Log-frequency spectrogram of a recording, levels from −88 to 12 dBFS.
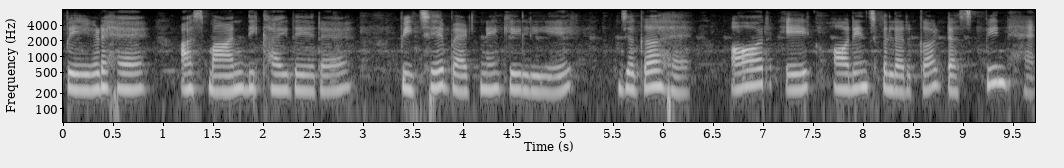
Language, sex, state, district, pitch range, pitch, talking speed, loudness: Hindi, female, Chhattisgarh, Raipur, 225-255 Hz, 240 Hz, 125 wpm, -17 LUFS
